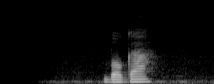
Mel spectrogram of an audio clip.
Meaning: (adjective) white; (verb) 1. to climb, mount 2. to crawl, creep 3. to crawl
- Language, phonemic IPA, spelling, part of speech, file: Assamese, /bɔ.ɡɑ/, বগা, adjective / verb, As-বগা.ogg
